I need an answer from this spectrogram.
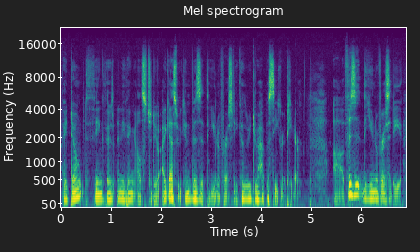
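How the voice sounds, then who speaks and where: A streamer playing a video game, reading the game's text aloud with frequent ums and quick side comments into a close desk mic. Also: mid-range voice, lively intonation, darkish tone, husky.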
